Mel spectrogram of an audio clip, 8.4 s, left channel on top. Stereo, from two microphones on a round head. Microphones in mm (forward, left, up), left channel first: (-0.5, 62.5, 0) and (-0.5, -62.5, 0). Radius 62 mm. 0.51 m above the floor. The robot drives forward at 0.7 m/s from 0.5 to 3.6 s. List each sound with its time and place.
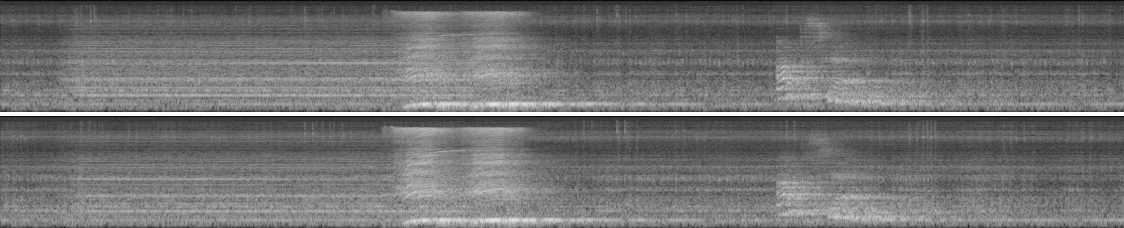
2.9 s a phone buzzing: 25° right (ahead or behind), 0.7 m; by 4.0 s 15° right (ahead or behind), 1.2 m
5.8 s a child speaking: 75° left (ahead or behind), 3 m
